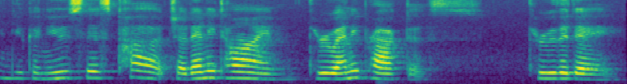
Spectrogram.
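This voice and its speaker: A woman meditation teacher speaks very slowly in a soft, dark-toned, mellow voice. Her phrasing is gentle and soothing, with long pauses left between short invitations. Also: mid-range voice, flat delivery, creaky. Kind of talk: guided meditation, softly spoken with long pauses.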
